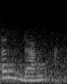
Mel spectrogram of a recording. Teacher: bunyi nasal pada tendang diucapkan apikoalveolar karena bunyi yang mengikutinya yaitu huruf D. Perubahan bunyi nasal tersebut masih dalam lingkup alofon dari fonem yang sama.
